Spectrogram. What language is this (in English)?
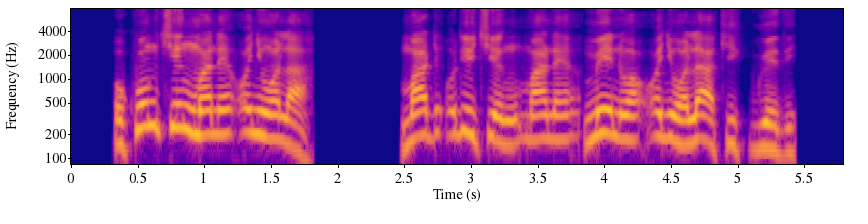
Luo (Kenya and Tanzania)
